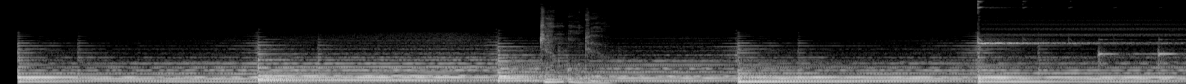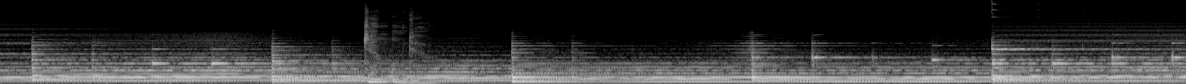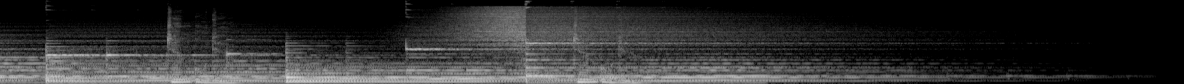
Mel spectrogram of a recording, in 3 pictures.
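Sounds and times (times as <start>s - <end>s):
ambient urban promo music: 0.2s - 34.3s.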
